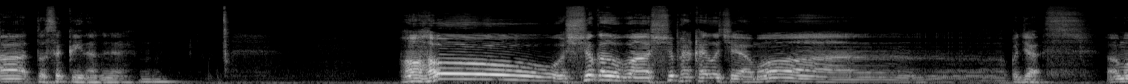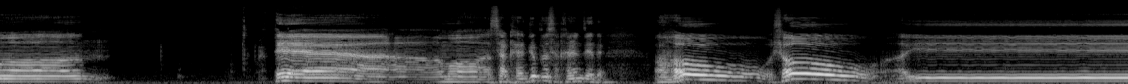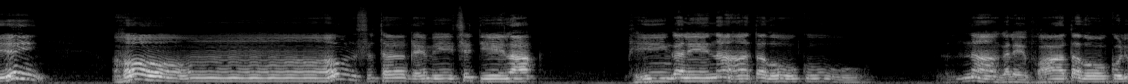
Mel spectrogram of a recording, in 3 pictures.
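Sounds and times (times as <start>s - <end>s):
Namuyi Tibetan ritual chanting: 4.0s - 12.5s, 13.9s - 28.0s, 28.8s - 31.3s, 31.9s - 33.8s.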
